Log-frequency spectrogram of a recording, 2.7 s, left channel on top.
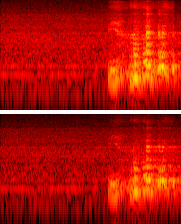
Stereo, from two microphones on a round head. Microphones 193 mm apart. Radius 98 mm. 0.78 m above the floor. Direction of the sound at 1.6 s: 50° left (ahead or behind).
